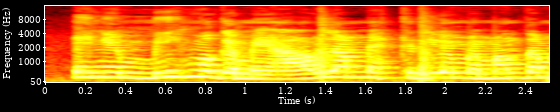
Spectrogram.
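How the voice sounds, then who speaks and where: Music plays in the background. The speaker's intonation is fairly even. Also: woman. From Cuba. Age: 20s. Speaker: jazz singer-songwriter. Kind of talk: interview answer. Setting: video call.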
